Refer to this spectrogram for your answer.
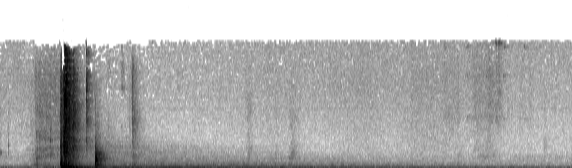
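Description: A heavy door in a water tower bangs open with a sharp, loud clank followed by a second knock, then a long, booming reverberation that slowly decays.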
